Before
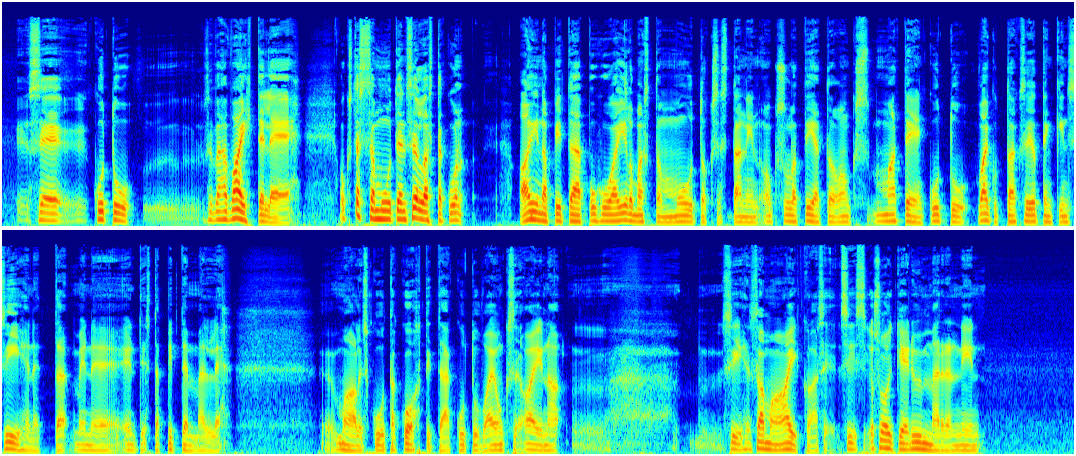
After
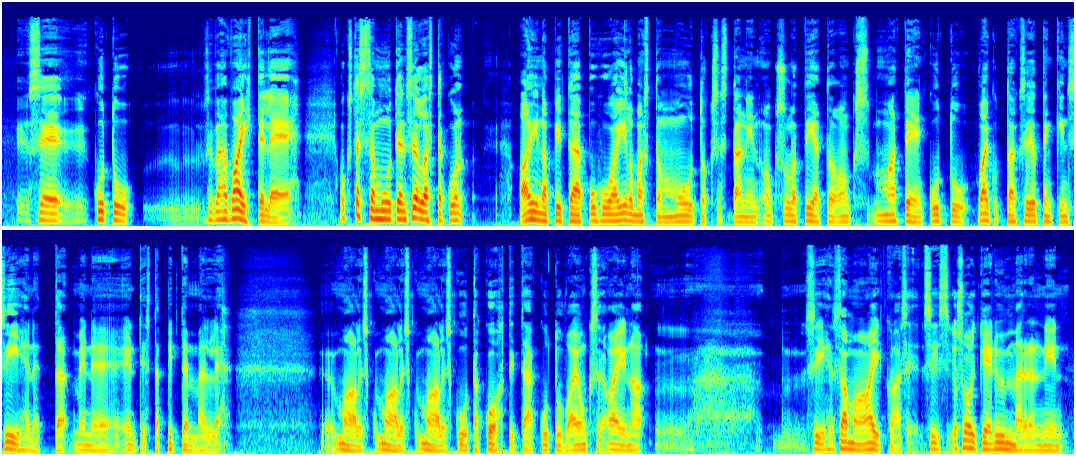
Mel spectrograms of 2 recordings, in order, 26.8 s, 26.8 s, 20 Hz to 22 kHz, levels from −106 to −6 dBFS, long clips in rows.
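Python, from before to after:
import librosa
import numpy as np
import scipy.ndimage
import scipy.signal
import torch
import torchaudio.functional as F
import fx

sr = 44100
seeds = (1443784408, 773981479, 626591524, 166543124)

y = fx.edit(x, sr, fx.fade_down_up(start_s=1.36, length_s=0.94, db=-12.0, fade_s=0.33, curve='qsin'),
    fx.repeat(start_s=17.54, length_s=0.52, count=3), tone=tone)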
